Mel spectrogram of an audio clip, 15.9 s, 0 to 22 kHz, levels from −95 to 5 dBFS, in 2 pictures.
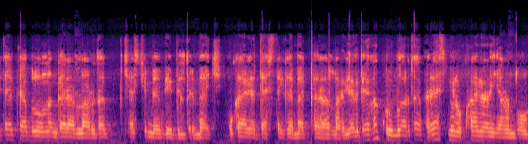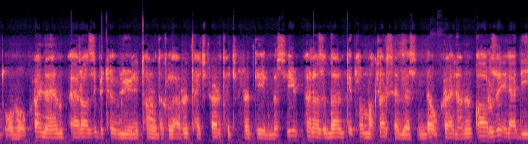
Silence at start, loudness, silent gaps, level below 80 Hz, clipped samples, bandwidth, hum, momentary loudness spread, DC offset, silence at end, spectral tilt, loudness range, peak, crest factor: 0 s; -16 LUFS; none; -60 dBFS; under 0.1%; 15 kHz; none; 3 LU; under 0.1%; 0 s; -2 dB/octave; 1 LU; 0 dBFS; 18 dB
